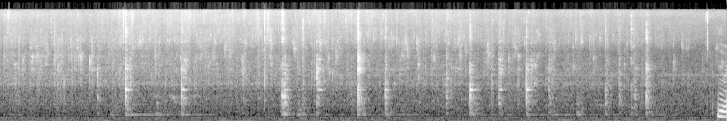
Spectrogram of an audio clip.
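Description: Garlic frying in a pan for egg tomato curry, a soft, steady sizzle close by with repeated sharp clicks and taps of a spoon against the pan.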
